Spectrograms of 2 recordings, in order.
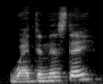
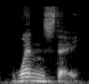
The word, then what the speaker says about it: Wednesday: it's going to be Wednesday Wednesday Wednesday all right repeat after me Wednesday Wednesday you cut the letter D there you don't pronounce the d becomes Wednesday I talk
